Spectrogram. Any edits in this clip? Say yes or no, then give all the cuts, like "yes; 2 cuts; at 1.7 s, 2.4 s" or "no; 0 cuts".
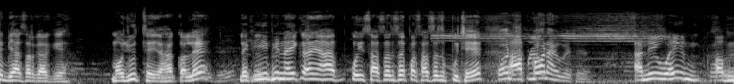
no; 0 cuts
